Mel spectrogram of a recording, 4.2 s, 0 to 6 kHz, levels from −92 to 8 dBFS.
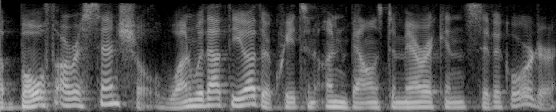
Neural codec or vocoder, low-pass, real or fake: none; 5.4 kHz; real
